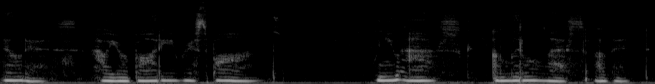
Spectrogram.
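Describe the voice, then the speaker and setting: A woman guiding a meditation in a soft, breathy whisper, unhurried and gentle, leaving long pauses. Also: lowish voice, fairly even intonation, dry recording. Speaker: meditation guide.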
